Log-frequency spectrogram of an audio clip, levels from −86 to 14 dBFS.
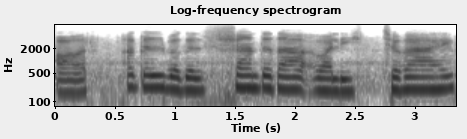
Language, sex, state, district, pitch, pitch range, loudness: Hindi, female, Uttar Pradesh, Jyotiba Phule Nagar, 200 Hz, 185-215 Hz, -13 LUFS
